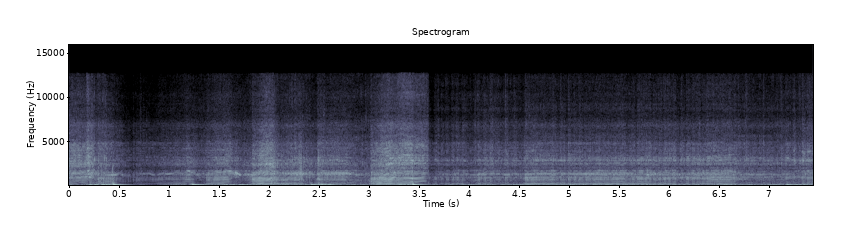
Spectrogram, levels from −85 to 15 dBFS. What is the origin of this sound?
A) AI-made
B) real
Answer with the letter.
B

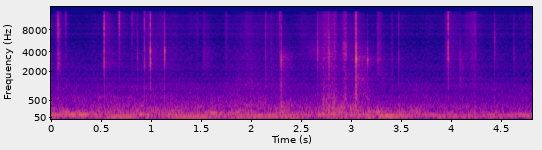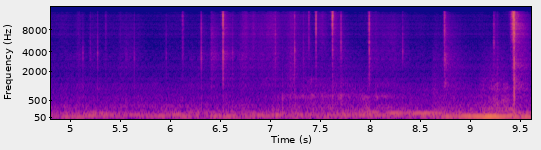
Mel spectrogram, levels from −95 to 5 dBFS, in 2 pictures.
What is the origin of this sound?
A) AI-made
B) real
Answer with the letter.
A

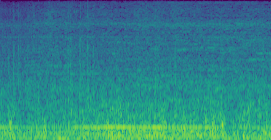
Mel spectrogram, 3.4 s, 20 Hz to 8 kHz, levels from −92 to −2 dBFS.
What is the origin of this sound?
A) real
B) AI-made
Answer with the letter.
A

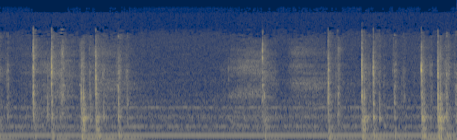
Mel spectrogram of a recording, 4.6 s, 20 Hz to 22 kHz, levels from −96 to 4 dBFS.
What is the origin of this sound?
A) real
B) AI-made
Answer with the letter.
A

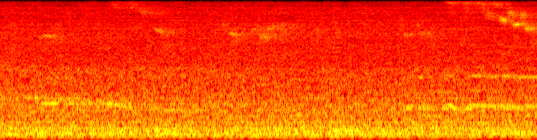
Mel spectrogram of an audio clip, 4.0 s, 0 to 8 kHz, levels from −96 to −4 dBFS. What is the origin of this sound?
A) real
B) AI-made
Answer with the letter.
B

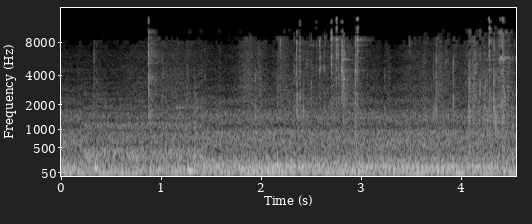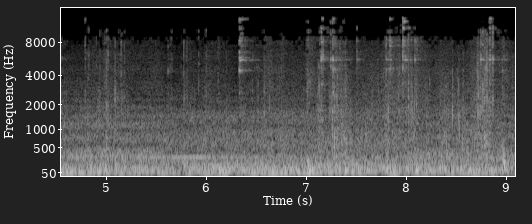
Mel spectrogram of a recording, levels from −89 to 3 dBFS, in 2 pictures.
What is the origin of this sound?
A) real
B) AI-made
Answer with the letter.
A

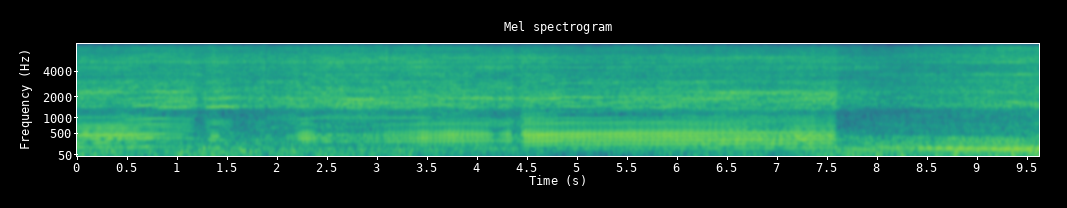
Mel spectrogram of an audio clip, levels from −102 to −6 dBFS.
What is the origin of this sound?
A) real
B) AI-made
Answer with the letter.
B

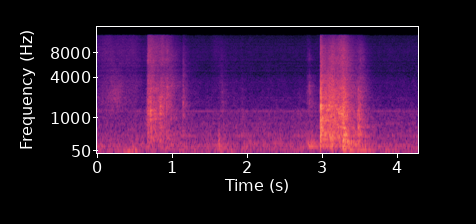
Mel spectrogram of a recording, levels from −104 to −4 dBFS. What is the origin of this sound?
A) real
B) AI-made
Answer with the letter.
B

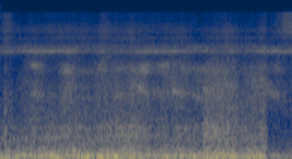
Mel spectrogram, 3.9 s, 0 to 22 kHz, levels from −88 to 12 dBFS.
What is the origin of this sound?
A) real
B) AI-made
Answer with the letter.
B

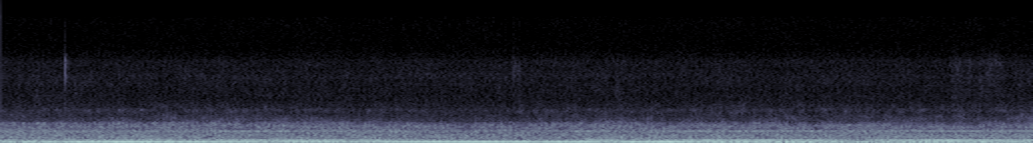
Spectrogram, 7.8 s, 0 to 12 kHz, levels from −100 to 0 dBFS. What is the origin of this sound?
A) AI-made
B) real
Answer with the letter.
A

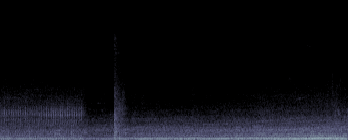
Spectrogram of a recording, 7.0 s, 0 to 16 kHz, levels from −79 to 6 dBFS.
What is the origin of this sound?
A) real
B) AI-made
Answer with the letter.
A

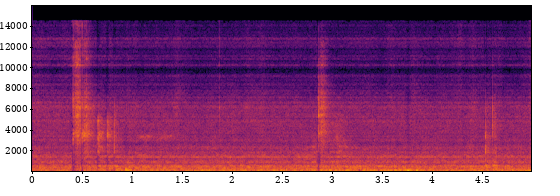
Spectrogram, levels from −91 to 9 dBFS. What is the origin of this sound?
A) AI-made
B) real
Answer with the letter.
A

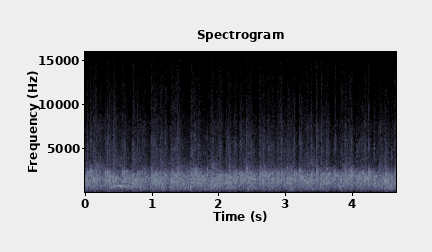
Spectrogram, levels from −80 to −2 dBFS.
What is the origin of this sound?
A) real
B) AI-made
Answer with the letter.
A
